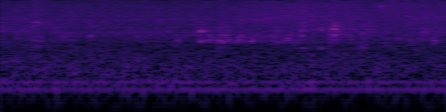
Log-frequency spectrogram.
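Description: Quiet room tone: a steady low hum, with a few faint light clicks about a second in.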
